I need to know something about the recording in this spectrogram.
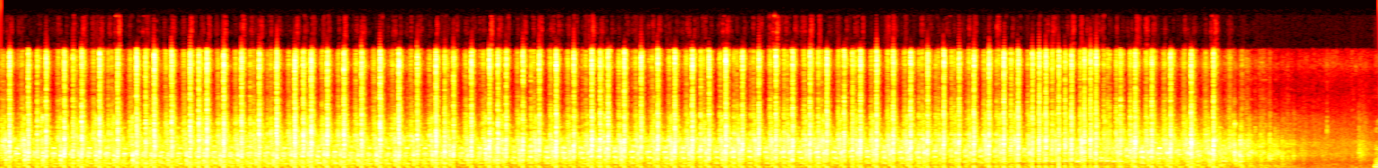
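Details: Diesel engine after piston ring, head gasket, injector nozzle and common-rail servicing; ran fine two days, then a loud, harsh rapid knocking clatter at idle until shutdown; cause not yet found.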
